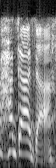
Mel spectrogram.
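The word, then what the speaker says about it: Haggadah: So, it's Can you pronounce this for me, please? The Mitsuda linear Passover. Hagada.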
